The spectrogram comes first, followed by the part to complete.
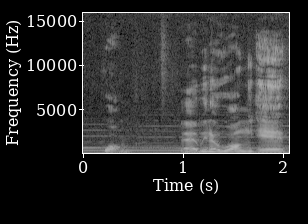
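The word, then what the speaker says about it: Huang: want to research him the wong is spelled h-u-a-n-g wong uh we know one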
